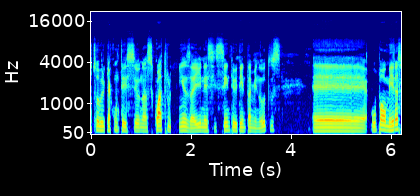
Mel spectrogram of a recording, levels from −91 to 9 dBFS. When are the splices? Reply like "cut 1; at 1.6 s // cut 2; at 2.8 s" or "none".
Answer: none

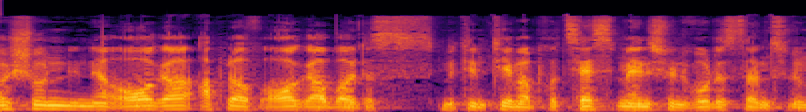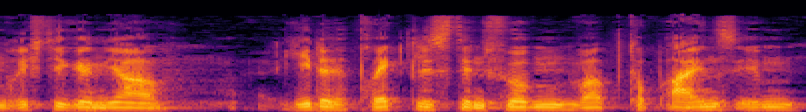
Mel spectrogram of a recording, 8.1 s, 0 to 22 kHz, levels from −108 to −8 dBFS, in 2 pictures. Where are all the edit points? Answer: none

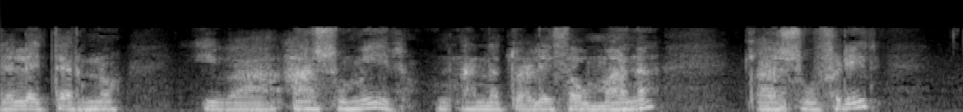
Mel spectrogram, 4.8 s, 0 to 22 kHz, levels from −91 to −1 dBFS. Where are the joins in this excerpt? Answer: cut 1; at 2.2 s // cut 2; at 3.8 s

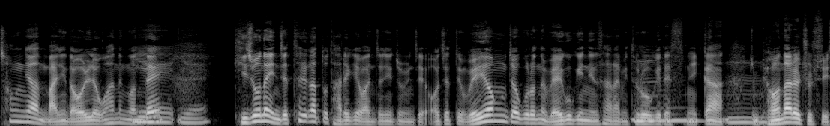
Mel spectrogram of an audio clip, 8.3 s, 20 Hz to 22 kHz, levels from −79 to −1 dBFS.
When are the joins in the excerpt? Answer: none

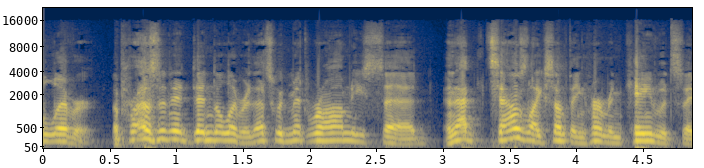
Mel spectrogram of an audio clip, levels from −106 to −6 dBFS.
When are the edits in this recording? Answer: cut 1; at 2.9 s

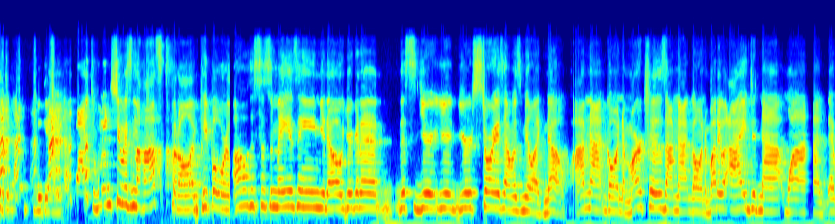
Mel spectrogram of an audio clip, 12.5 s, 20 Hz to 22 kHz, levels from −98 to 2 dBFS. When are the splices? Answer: cut 1; at 3.4 s

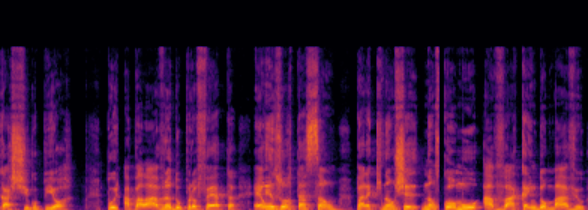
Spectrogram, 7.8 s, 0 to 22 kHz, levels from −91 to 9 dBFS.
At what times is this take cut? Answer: cut 1; at 1.6 s // cut 2; at 3.5 s // cut 3; at 5.1 s // cut 4; at 5.8 s

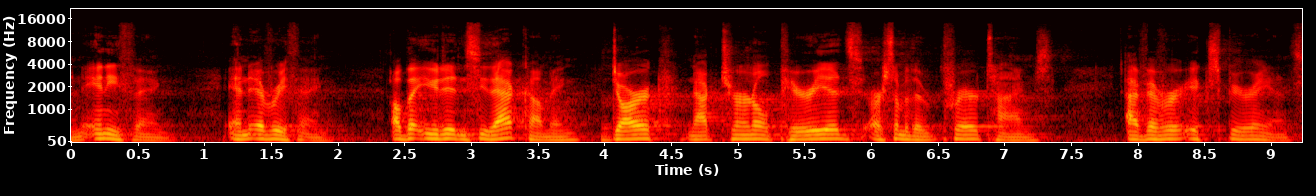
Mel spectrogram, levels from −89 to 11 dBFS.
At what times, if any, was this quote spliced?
cut 1; at 4.0 s // cut 2; at 6.5 s

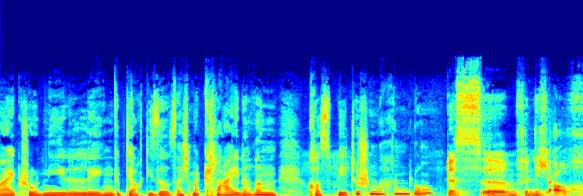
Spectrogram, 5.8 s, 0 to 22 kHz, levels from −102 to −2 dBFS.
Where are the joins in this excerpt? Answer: cut 1; at 4.4 s

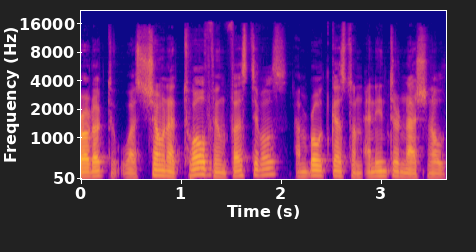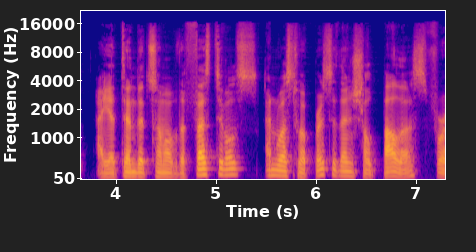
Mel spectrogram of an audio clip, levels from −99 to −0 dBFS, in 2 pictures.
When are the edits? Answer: cut 1; at 1.3 s // cut 2; at 2.8 s // cut 3; at 3.7 s // cut 4; at 5.8 s

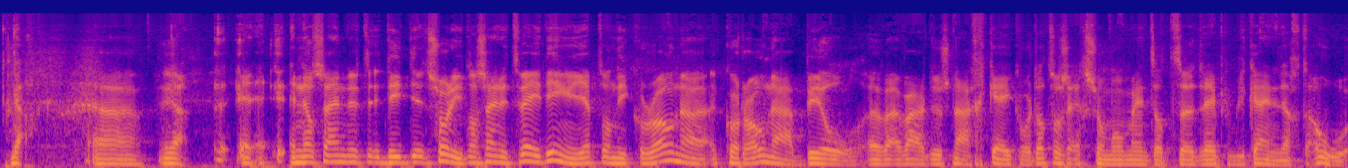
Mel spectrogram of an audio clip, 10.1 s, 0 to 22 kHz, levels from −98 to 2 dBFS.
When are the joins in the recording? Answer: cut 1; at 3.5 s

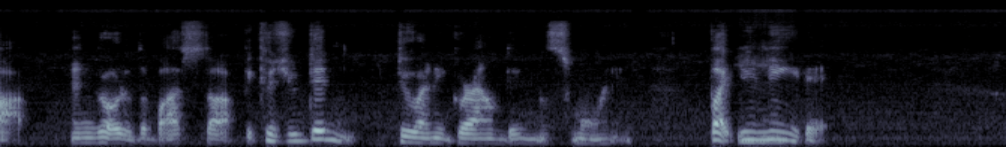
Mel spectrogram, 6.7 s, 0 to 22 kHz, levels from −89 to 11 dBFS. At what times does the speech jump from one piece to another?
none

